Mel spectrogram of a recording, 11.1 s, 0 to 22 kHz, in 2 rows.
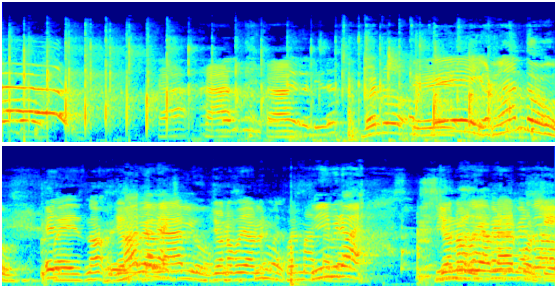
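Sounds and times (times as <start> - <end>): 
a few people clapping: 0.0 - 5.4
speech: 1.6 - 9.2, 9.8 - 11.0
voices talking and laughing: 2.1 - 11.0.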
